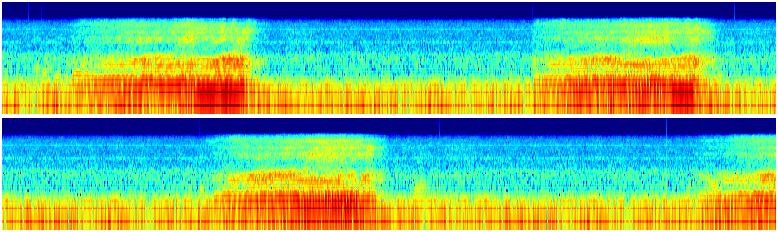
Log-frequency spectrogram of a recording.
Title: Big Snoring Girl with my roomate !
